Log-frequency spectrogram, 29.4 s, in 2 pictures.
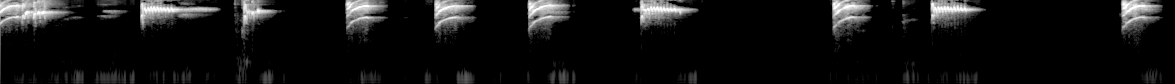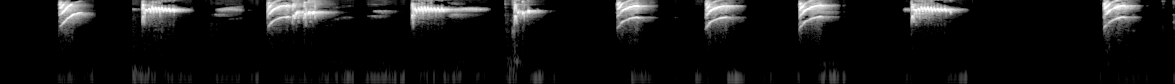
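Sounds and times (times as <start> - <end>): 
female canary calling with sharp sweeping chirps and buzzy notes: 0.0 - 3.6, 4.3 - 6.0, 6.6 - 7.2, 7.9 - 8.8, 10.4 - 12.4, 14.0 - 14.6, 15.4 - 21.6, 22.4 - 25.3, 26.0 - 26.9, 28.4 - 29.3.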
